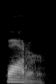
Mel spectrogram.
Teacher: people speak so quickly that, the T turns into a flap. D.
